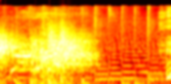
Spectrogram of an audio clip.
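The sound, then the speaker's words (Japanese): Punch impact effect from an audio drama fight scene, a loud crashing whack with a noisy burst that gives way to a ringing tonal tail. “さあ来い、伊集院パンチ。”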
